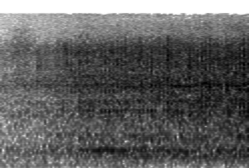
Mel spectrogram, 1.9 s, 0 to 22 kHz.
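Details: 2004 Nissan Quest 3.5 V6 at idle after bank 1 camshaft position sensor replacement (code P0340), codes cleared, check-engine light out; fast, even tapping knock that grows louder, customer-reported noise. Engine knocking, source not yet found.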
